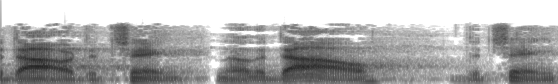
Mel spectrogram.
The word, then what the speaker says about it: Tao: Now the Tao, the Ching, T-A-O, it's pronounced D, but it's Tao.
